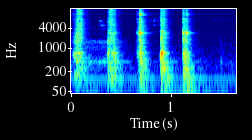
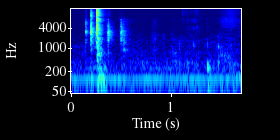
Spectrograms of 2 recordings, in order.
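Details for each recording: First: Denon UD-M50 CD changer: five quick clicking, whirring bursts as the mechanism tries to start, but the loaded disc never spins up, after cleaning rails and laser. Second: Denon UD-M50 three-disc CD changer at power-on, faceplate removed: irregular bursts of whirring and clattering over about ten seconds, the changer's normal initialization cycle every time power is pressed.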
